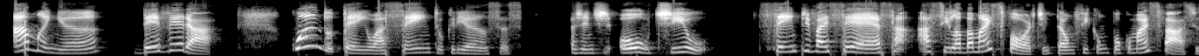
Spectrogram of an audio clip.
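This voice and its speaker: Brazilian woman teaching small kids on a home recording; bright voice, spells out words slowly, slightly muffled sound. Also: medium pitch. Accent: Brazilian Portuguese. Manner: slow, deliberate, stretches out example words. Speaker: primary school teacher. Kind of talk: recorded remote lesson for children.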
